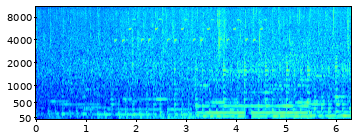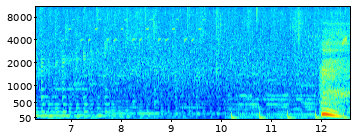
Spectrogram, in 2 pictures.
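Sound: rain falling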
